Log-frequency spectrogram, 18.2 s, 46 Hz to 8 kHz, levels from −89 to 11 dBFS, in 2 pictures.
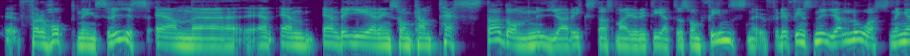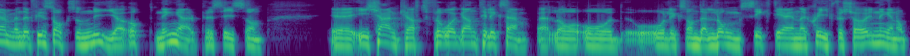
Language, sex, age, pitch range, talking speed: Swedish, male, 30-49, 115-140 Hz, 130 wpm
